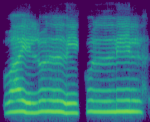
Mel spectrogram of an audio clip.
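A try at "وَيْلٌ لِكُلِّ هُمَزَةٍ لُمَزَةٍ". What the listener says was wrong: jangan lil.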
